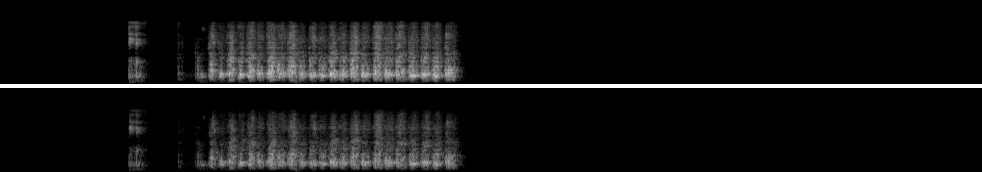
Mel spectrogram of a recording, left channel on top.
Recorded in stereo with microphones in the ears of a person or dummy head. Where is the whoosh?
65° left (ahead or behind), 1.9 m.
